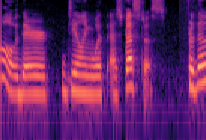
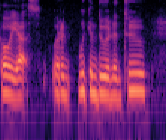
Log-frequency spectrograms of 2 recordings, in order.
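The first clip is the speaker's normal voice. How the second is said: put-on Irish accent. Discussing a movie, the speaker quotes Gordon's line in Gordon's Irish voice. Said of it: "so his Irish voice is like".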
